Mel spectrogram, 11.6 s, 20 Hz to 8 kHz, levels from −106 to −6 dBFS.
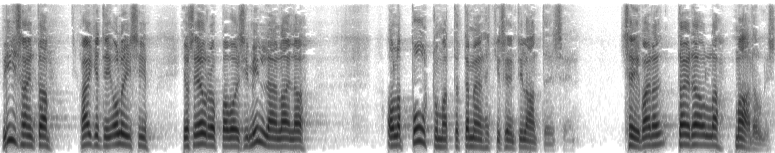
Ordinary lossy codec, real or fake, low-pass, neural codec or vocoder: MP3, 64 kbps; real; 7.2 kHz; none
